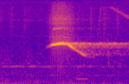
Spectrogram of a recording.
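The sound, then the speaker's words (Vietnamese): A man whistles a single short note through pursed lips: a high, clear tone that swells briefly, then bends and fades away, with no other sounds around it. “Y chúm miệng huýt sáo một tiếng”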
